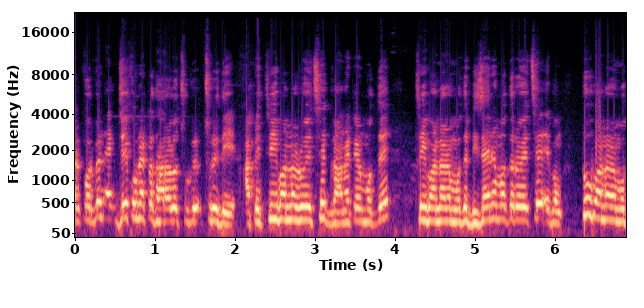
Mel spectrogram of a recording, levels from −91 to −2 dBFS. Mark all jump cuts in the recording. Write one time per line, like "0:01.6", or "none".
0:02.1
